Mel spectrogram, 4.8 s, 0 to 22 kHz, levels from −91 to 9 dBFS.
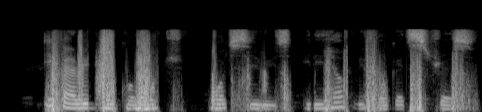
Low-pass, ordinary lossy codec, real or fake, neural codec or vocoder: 7.2 kHz; none; real; none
